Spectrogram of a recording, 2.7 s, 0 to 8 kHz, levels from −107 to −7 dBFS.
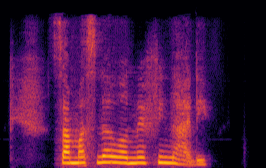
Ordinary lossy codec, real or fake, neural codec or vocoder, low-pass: AAC, 32 kbps; fake; codec, 16 kHz, 0.5 kbps, X-Codec, HuBERT features, trained on LibriSpeech; 7.2 kHz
